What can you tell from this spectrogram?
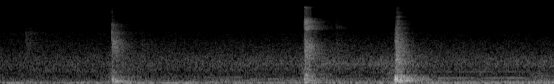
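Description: Three sharp cracks of golf balls being struck by clubs, the last the loudest, over a steady low rumble.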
